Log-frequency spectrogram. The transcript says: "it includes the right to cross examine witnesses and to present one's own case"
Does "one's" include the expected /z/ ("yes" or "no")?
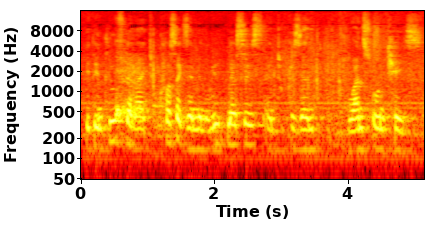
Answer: no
